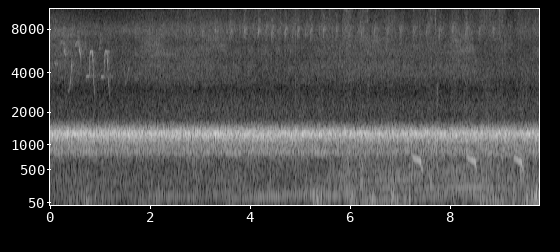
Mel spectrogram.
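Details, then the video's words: Millions of male cicadas call for mates in a constant, piercing buzz that never breaks. Quick high bird notes come early, and a few soft lower chirps appear toward the end. "The Sound of The Cicada"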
